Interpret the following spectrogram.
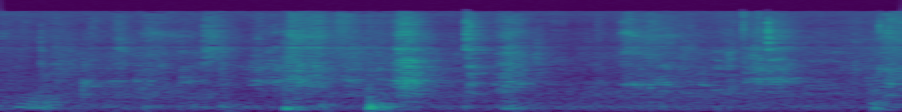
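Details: A Cairn terrier puppy gives low, rumbling growls in short bursts while rough-playing with a larger English bulldog that isn't having it.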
